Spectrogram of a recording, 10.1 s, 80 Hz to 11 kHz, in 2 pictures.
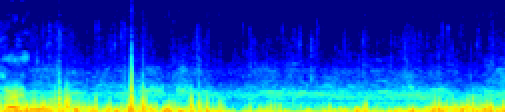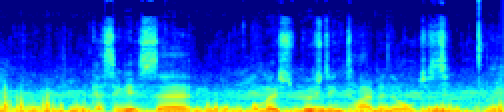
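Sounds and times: gulls squawking: 0.0 - 10.0
wind rumble on microphone: 0.0 - 10.0.

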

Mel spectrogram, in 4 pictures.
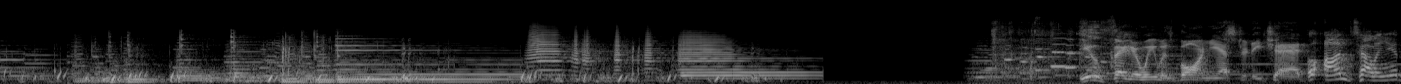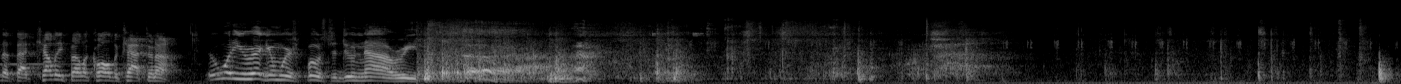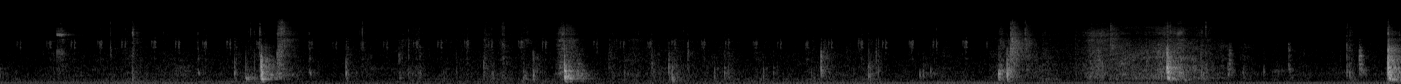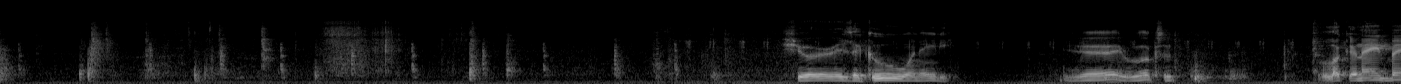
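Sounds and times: steady low hum: 17.9 - 56.0
faint clicks and crackles: 18.3 - 56.0
footsteps on wooden floor: 24.8 - 28.1, 29.2 - 37.4, 39.0 - 47.2, 48.2 - 49.5.

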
